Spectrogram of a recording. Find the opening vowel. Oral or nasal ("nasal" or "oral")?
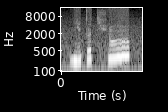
nasal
